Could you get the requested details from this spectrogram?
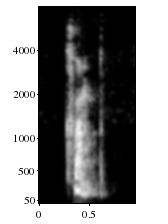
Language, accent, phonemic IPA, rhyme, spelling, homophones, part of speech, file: English, Southern England, /kɹʌmp/, -ʌmp, crump, Crump / krump, noun / verb / adjective, LL-Q1860 (eng)-crump.wav
- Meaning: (noun) The sound of a muffled explosion; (verb) To produce such a sound; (adjective) 1. Hard or crusty; dry baked 2. Crooked; bent; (verb) To decline rapidly in health (but not as rapidly as crash)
